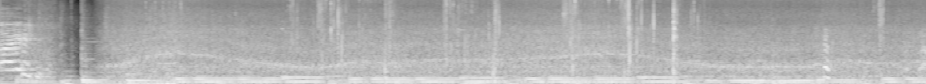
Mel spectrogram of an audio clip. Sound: wind howling

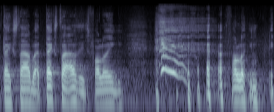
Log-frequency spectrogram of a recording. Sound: laughs

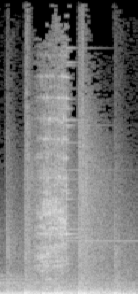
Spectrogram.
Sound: blade slices

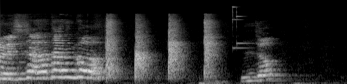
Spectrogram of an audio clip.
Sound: applause of satisfaction

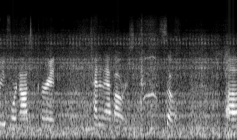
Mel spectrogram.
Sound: laughs

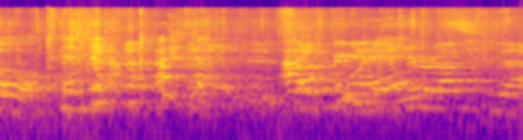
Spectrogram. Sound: laughs loudly

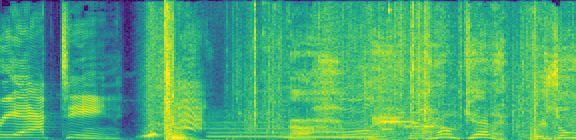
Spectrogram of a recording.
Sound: dial tone

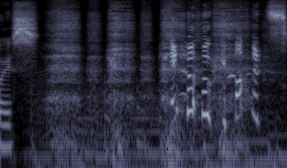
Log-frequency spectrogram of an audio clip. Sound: Don Corneo Panting

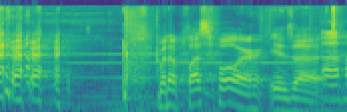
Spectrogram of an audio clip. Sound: laughing; clap

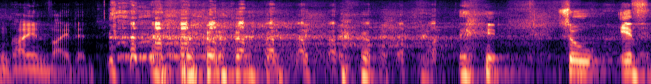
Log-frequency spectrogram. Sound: audience laughs

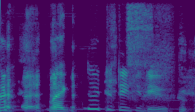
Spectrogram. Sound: chuckling

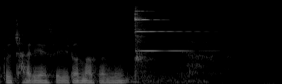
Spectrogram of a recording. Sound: chime

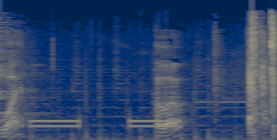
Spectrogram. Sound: phone beeping

